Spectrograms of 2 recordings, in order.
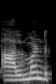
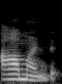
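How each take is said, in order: First: The L sound is pronounced in the word. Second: The L sound is silent in the word. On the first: The speaker calls it wrong. "కానీ అది ఆల్మండ్ కాదు" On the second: The speaker calls it right.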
